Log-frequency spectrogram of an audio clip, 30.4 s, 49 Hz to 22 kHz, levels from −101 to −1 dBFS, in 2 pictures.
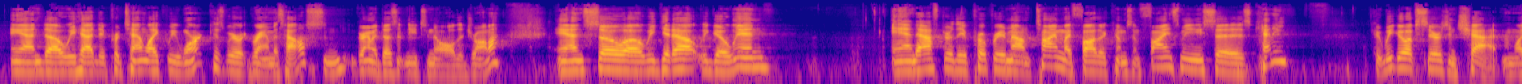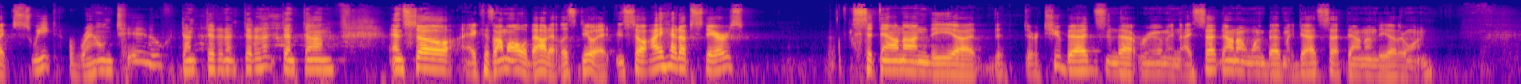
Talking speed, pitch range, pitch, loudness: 220 wpm, 120-150 Hz, 135 Hz, -21 LUFS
